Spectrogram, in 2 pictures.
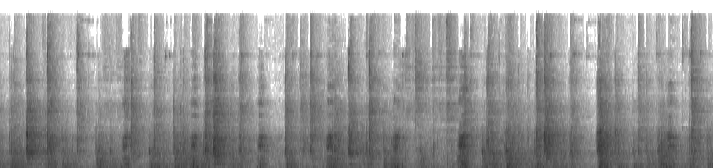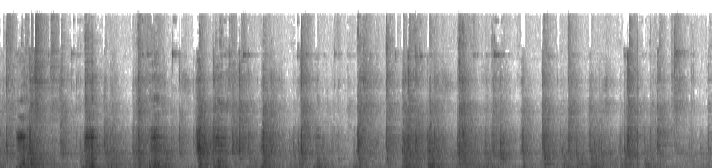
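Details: Repeated harsh, hacking coughs in quick bursts from a dog with kennel cough.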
